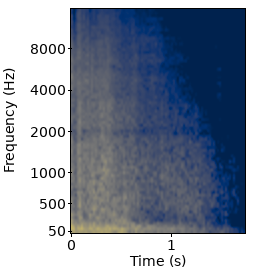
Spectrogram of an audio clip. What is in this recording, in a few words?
Boom Underlay Death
